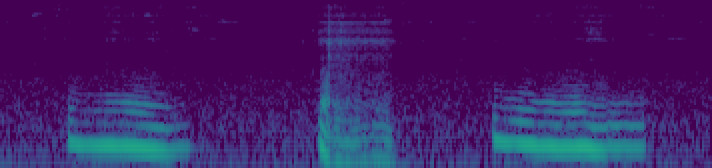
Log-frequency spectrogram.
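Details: Yangyang, a mixed-breed pet dog, snoring in sleep now even while exhaling; two sustained low droning snores over a second long separated by a short harsh snort, quiet indoor setting.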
